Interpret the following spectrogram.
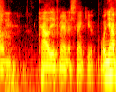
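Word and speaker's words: Kaliakmanis: When you have a guy like uh Calak Manis, that's how you say his name, right? Cali McManus. Um Kali Mannis.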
